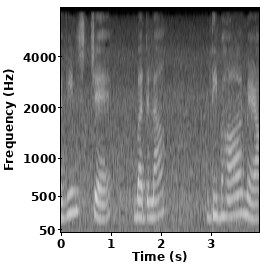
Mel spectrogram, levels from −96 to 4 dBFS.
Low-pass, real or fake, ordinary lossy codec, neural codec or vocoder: 7.2 kHz; real; MP3, 48 kbps; none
